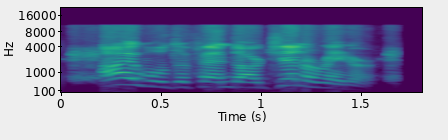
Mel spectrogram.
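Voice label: "self defend generator", Fem2; Tribes2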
